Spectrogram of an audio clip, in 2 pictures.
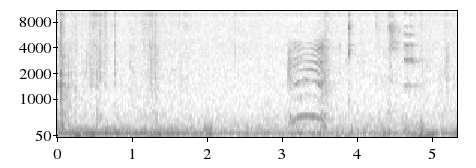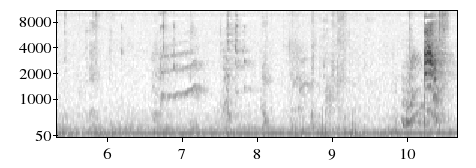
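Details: Domestic kitten, one of four born to mother cat Judy, meowing loudly to call its mother after another cat takes it away; two thin, high meows rich in overtones near 3 and 7 seconds, over a steady low hum, soft clicks and a closing rustle.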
